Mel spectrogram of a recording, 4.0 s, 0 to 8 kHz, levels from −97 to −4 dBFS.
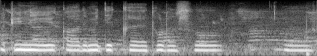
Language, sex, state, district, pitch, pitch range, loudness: Rajasthani, female, Rajasthan, Churu, 220 Hz, 215-230 Hz, -13 LUFS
